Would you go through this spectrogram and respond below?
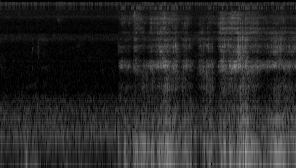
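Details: Mabel, a St. Bernard dog whose allergies are hitting hard, snoring: quiet at first, then loud, irregular snorting and rattling breathing over room noise.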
